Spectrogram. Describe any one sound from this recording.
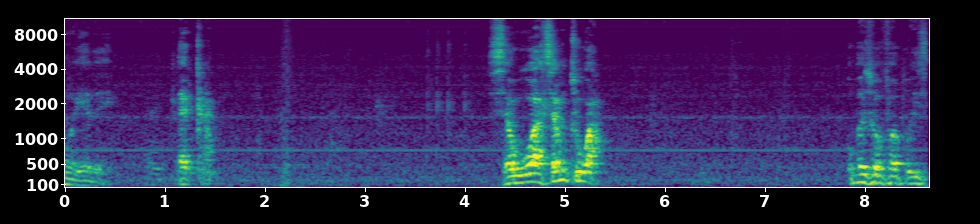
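An elderly man speaks calmly in short bursts into a close microphone.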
